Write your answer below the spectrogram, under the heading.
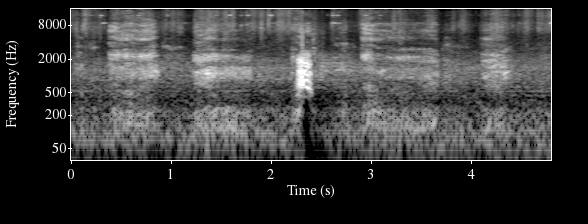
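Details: German Shepherd dog barking: a single sharp bark stands out among softer, muffled low vocal sounds over steady background noise.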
